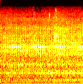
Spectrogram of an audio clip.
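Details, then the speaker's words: BMW idling just after first start following turbo rebuild and replacement, fresh oil added, plastics not yet refitted: smooth even low idle with steady beat, no knocks, ticks or whistles; no leaks, no smoke, healthy. "No big leaks or nothing. Car sounds good. No smoking. Clean as a whistle."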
